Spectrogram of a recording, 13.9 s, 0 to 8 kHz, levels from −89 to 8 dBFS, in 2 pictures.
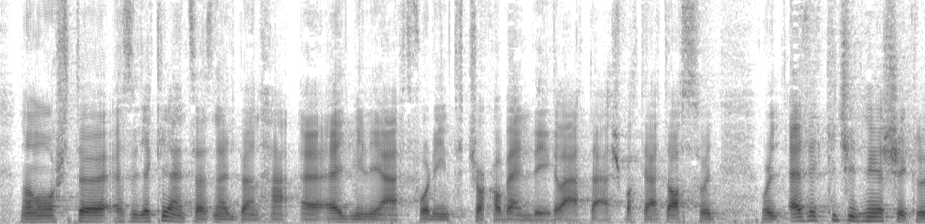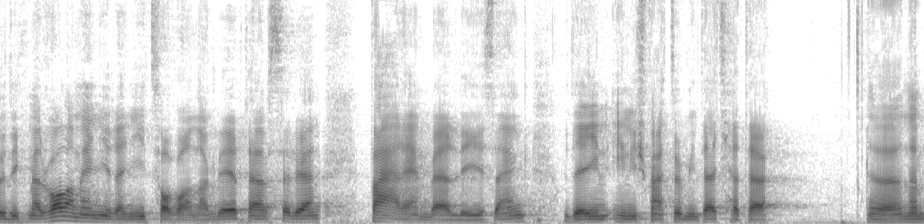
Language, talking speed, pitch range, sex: Hungarian, 160 wpm, 90-110 Hz, male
